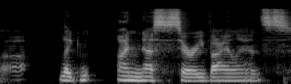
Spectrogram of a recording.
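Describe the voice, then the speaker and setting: Against a quiet background, a woman speaks with an American accent at a fairly slow pace. Her pitch is fairly low and her intonation monotone and flat. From Texas, Houston. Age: 40s. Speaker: true crime podcaster. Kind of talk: monologue narrating a true crime case. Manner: halting, many fillers.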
